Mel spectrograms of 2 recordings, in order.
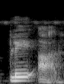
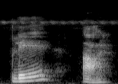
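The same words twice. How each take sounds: First: Said in the usual way. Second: play, clear pause, then আর; play and আর each said alone, with a gap between; split in two syllables. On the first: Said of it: "এইভাবে দুভাবে ভেঙে". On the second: Shown as a demonstration. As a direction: break play আর into two separate beats. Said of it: "এইভাবে দুভাবে ভেঙে আমাকে উচ্চারণ".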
